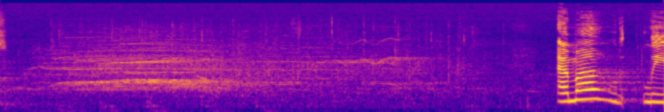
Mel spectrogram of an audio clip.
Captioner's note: cheers and applause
